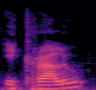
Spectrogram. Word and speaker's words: Ikralu: It's Ikralu. Oh, Ikralu? Ikralu, it's a flapped R.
